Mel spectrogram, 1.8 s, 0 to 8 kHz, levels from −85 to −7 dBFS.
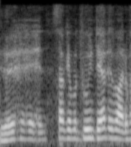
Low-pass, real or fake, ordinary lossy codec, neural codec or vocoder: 7.2 kHz; fake; AAC, 48 kbps; codec, 16 kHz in and 24 kHz out, 0.6 kbps, FocalCodec, streaming, 4096 codes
